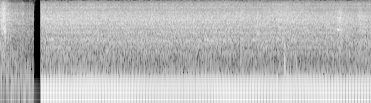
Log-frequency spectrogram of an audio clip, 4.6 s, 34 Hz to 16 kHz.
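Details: VW Golf Mk5, 50,000 km, after fixing a rattle caused by fuel lines moving inside the frame (secured with cable ties): steady, clean engine at raised revs, rattle gone.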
